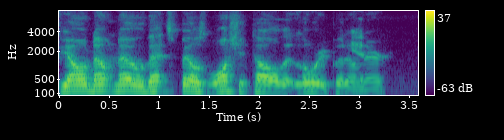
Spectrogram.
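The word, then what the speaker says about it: Ouachita: don't look like Washita, but that spells Washita. That's how it Is is. that how you say it? That's how you say the O word. O-U-C, O-U-A-C, H-I-T-A. That's Washita.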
